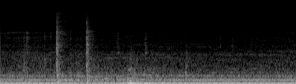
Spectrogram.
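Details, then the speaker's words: 1998 BMW Z3 2.8L, garage shifts reverse to drive at idle: two sharp heavy clunks from the rear. The worn rear differential bushing lets the diff flex about an inch; the bushing is to be replaced. "and there's a audible clunk with that as well so say you're backing out of your driveway and then going into drive there's a pretty good clunk when that happens"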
